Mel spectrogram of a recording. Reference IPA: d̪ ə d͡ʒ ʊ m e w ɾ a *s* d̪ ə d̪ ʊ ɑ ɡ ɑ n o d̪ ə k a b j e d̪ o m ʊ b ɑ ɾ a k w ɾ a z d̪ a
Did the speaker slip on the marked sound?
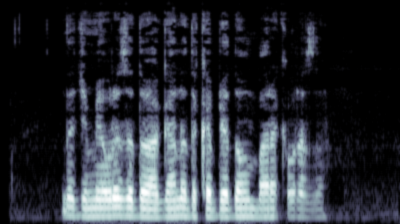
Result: yes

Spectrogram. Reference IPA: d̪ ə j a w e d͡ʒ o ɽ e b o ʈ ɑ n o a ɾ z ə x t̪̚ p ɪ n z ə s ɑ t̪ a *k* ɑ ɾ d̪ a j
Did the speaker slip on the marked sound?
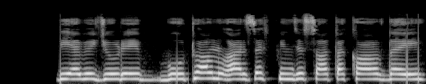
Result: no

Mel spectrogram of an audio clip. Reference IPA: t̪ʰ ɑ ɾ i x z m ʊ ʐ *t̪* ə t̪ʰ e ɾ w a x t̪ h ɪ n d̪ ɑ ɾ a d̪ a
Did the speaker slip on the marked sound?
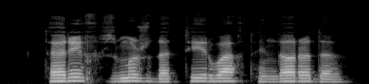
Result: yes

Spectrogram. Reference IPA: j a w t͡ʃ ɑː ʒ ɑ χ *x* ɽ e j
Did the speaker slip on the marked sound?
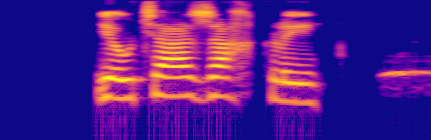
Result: yes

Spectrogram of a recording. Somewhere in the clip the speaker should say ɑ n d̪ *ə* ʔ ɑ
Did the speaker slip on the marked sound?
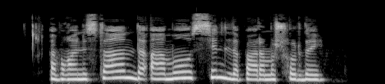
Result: no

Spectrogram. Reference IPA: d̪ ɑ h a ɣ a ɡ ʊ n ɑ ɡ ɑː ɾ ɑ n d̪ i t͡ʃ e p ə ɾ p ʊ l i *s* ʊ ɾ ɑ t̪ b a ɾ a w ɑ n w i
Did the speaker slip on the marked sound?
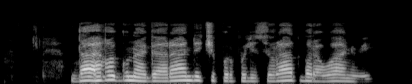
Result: no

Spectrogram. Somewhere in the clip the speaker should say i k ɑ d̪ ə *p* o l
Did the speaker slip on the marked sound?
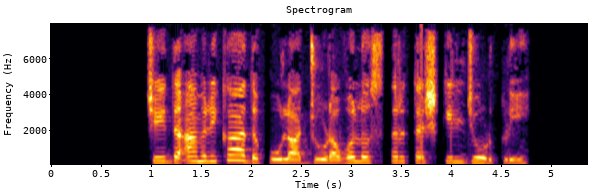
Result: no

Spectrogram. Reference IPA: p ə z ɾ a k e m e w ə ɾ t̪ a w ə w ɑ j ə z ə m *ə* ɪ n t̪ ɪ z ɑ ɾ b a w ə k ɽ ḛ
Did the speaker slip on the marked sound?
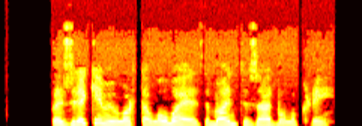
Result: yes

